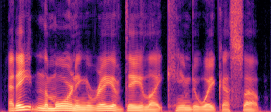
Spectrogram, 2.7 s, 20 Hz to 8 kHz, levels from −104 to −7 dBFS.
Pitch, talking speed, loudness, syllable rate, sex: 120 Hz, 310 wpm, -17 LUFS, 6.4 syllables/s, male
